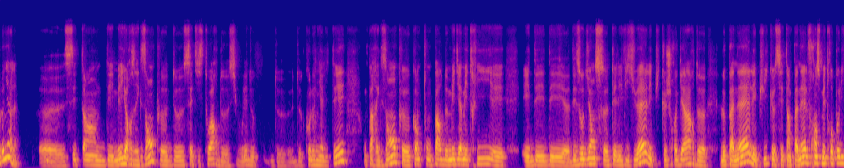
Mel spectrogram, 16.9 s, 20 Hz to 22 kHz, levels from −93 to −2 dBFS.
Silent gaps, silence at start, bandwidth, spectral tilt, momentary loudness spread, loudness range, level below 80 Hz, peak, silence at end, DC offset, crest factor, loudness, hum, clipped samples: none; 0 s; 12.5 kHz; -6.5 dB/octave; 13 LU; 7 LU; -62 dBFS; -4 dBFS; 0 s; under 0.1%; 18 dB; -22 LUFS; none; under 0.1%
